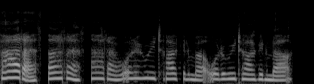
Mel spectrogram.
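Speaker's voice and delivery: fast, quiet, confused, panicked muttering.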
